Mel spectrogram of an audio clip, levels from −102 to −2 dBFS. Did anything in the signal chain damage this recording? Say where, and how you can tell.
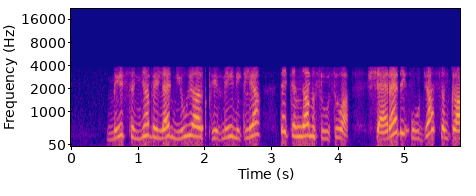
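Yes. At the codec stage, the GSM full-rate codec, consistent with 13 kbps, squeezes the speech into a 300 Hz to 3.4 kHz band with buzzy, gravelly pulse-excited roughness throughout.

At the network stage, lost GSM frames at 0.36–0.38 s, just before "में स'ञां बैल्लै", and 1.96–2.00 s, right after it, are concealed by repeating the last good frame, which leaves brief metallic rings.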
